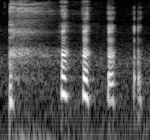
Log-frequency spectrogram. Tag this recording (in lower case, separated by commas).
laughter, chuckle, human voice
